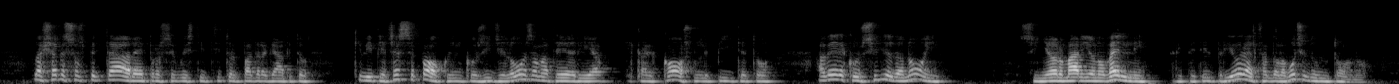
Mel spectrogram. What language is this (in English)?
Italian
